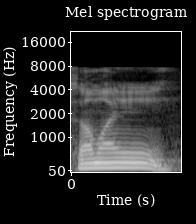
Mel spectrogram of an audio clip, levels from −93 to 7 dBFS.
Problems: none marked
